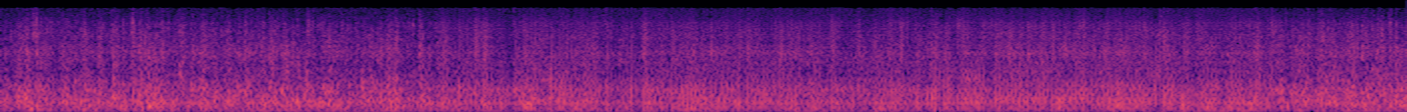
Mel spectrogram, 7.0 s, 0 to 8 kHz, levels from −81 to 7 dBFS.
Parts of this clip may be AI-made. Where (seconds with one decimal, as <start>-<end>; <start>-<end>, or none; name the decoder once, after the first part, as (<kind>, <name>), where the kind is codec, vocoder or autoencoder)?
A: 2.2-6.4 (codec, ZipCodec)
